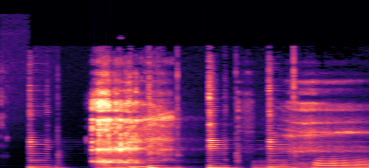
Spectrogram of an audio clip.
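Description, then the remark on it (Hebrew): A voice imitates an elephant sleeping on a path, snoring: four loud, rumbling snores in a steady rhythm, alternating low growling inhales with breathier exhales, the last one rising in pitch. “פיל ישן על השביל.”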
